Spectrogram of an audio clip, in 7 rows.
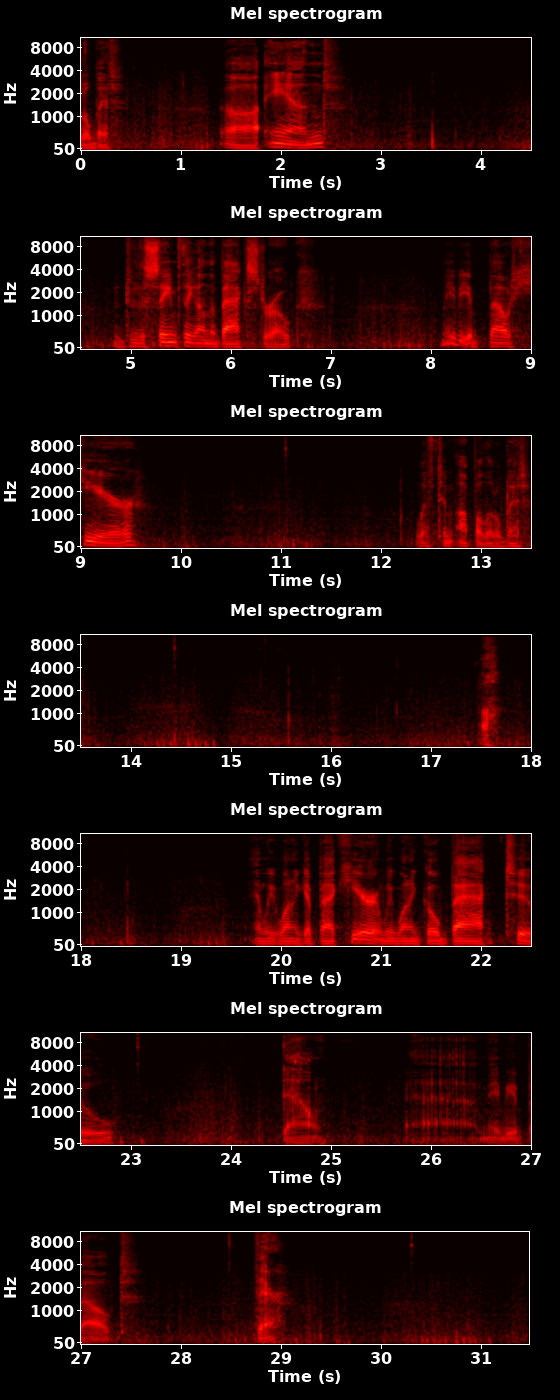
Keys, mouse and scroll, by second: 2.2-3.3 drag, 8.0 click, 11.0-12.6 drag, 14.4 click, 21.2-23.1 drag, 24.5 click, 27.8 click, 30.3-31.4 drag.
